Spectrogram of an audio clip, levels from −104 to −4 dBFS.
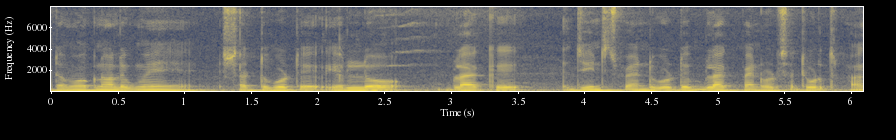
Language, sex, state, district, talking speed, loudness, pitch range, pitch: Tamil, male, Tamil Nadu, Kanyakumari, 130 wpm, -15 LUFS, 110-115 Hz, 110 Hz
